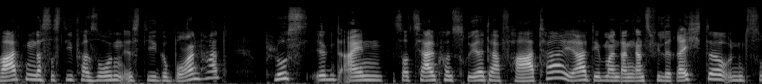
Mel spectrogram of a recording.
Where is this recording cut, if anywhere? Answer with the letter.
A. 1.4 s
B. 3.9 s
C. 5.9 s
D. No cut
B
